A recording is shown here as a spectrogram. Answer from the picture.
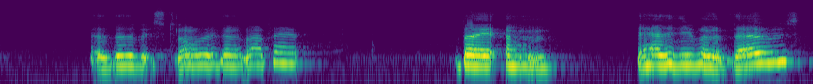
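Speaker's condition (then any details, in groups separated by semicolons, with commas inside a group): Spinal muscular atrophy type 2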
